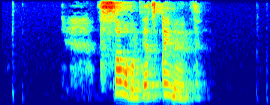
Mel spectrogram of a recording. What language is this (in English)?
Kabyle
